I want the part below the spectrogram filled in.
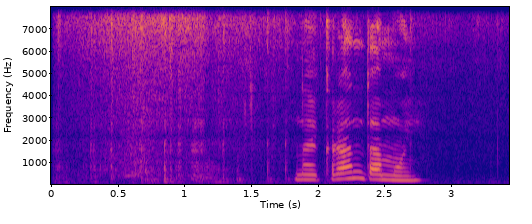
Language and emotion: Russian, neutral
